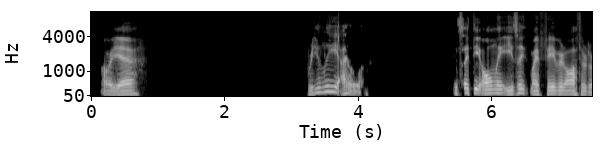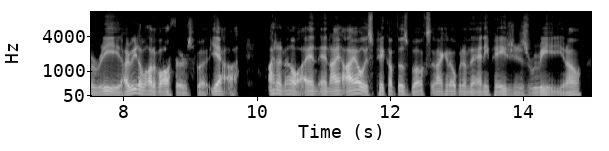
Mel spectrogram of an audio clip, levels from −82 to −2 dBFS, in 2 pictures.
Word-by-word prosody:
Oh, -, -, -3 dB
yeah? 120 Hz, +3 st, +2 dB, 2.5 s
Really? 190 Hz, -, -3 dB
I -, -, 0 dB
w -, -, -4 dB, 1.4 s
It's, -, -, -6 dB
like, 170 Hz, -2 st, +1 dB
the 160 Hz, -2 st, +2 dB
only 150 Hz, +2 st, +2 dB
he's, 130 Hz, +3 st, -2 dB
like, 160 Hz, -3 st, 0 dB
my 130 Hz, -2 st, +1 dB
favorite 130 Hz, 0 st, 0 dB
author 125 Hz, -2 st, 0 dB
to 95 Hz, -1 st, -3 dB
read. 95 Hz, 0 st, 0 dB
I 105 Hz, -, +2 dB
read 150 Hz, +7 st, +3 dB
a -, -, +4 dB
lot 120 Hz, -2 st, +3 dB
of 100 Hz, -, -5 dB
authors, 95 Hz, -5 st, 0 dB
but, -, -, -4 dB
yeah, -, -, +4 dB
I -, -, -5 dB, 0.5 s
I 130 Hz, -, +3 dB
don't 135 Hz, -4 st, +1 dB
know, 125 Hz, +1 st, +2 dB
I -, -, +2 dB
and 120 Hz, -1 st, +1 dB
and 115 Hz, -2 st, 0 dB
I 115 Hz, +2 st, +6 dB
I 120 Hz, +2 st, +6 dB
always 135 Hz, -7 st, +3 dB
pick 120 Hz, -1 st, -2 dB
up 120 Hz, -, -1 dB
those 110 Hz, -5 st, -1 dB
books, 110 Hz, +8 st, -3 dB
and -, -, -7 dB
I 110 Hz, -, 0 dB
can 115 Hz, +1 st, -3 dB
open 115 Hz, -1 st, -3 dB
'em 110 Hz, -2 st, -4 dB
to 95 Hz, -, -1 dB
any 100 Hz, +1 st, -1 dB
page 100 Hz, +1 st, -2 dB
and 95 Hz, -, -6 dB
just 80 Hz, -1 st, -6 dB
read, 90 Hz, +3 st, -1 dB
you 80 Hz, -, -5 dB
know? 100 Hz, +4 st, 0 dB
115 Hz, 205 wpm, -26 LUFS, 100-130 Hz, 2.5 s, I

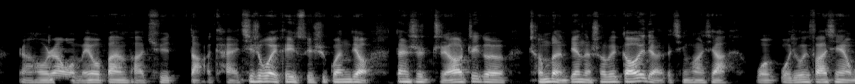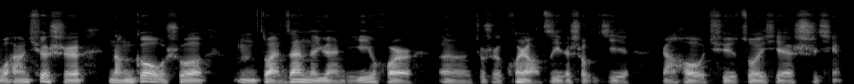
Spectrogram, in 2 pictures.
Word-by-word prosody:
然 95 Hz, -2 st, -7 dB
后 100 Hz, +1 st, -1 dB
让 105 Hz, 0 st, +3 dB
我 90 Hz, -, -1 dB
没 90 Hz, +1 st, -3 dB
有 100 Hz, 0 st, +4 dB
办 100 Hz, 0 st, +2 dB
法 90 Hz, -2 st, -3 dB
去 95 Hz, +1 st, -8 dB
打 -, -, -1 dB
开， 90 Hz, -, -4 dB
其 130 Hz, -, -2 dB
实 135 Hz, -, +3 dB
我 135 Hz, -, +7 dB
也 -, -, +4 dB
可 -, -, -1 dB
以 120 Hz, -, +4 dB
随 105 Hz, +1 st, -4 dB
时 105 Hz, +2 st, -5 dB
关 115 Hz, +1 st, +2 dB
掉。 120 Hz, -, +6 dB, 0.2 s
但 125 Hz, -2 st, +3 dB
是 120 Hz, +1 st, -1 dB
只 105 Hz, -2 st, -6 dB
要 115 Hz, +4 st, +7 dB
这 130 Hz, +4 st, -2 dB
个 105 Hz, -4 st, +2 dB, 0.2 s
成 110 Hz, +3 st, +1 dB
本 95 Hz, -7 st, +5 dB
变 120 Hz, +2 st, +2 dB
得 105 Hz, -, 0 dB
稍 100 Hz, +4 st, -3 dB
微 125 Hz, +1 st, +1 dB
高 125 Hz, +4 st, +8 dB
一 -, -, +4 dB
点 -, -, +2 dB
儿 -, -, -4 dB
的 90 Hz, -, -11 dB
情 95 Hz, +1 st, -8 dB
况 95 Hz, -1 st, -3 dB
下， 95 Hz, -, +1 dB, 0.3 s
我 95 Hz, -1 st, -4 dB
我 100 Hz, -, -3 dB
就 105 Hz, -, -3 dB
会 110 Hz, 0 st, +1 dB
发 110 Hz, 0 st, +5 dB
现 105 Hz, -2 st, +1 dB
我 100 Hz, -, +1 dB
好 100 Hz, -, -4 dB
像 100 Hz, -, -1 dB
确 135 Hz, +7 st, -1 dB
实 95 Hz, -2 st, 0 dB, 0.3 s
能 100 Hz, -1 st, -1 dB
够 110 Hz, -6 st, +3 dB
说， 95 Hz, -1 st, -1 dB, 0.3 s
嗯， 95 Hz, -3 st, -4 dB
短 90 Hz, -2 st, +2 dB
暂 110 Hz, +3 st, +2 dB
地 95 Hz, -, 0 dB
远 90 Hz, -2 st, -3 dB
离 90 Hz, -, -16 dB
一 110 Hz, -, -2 dB
会 100 Hz, -, -2 dB
儿， 90 Hz, -2 st, +2 dB, 0.2 s
呃， 90 Hz, -2 st, -8 dB
就 100 Hz, +1 st, -14 dB
是 95 Hz, -1 st, -10 dB
困 110 Hz, +5 st, -1 dB
扰 85 Hz, -4 st, +2 dB
自 85 Hz, +4 st, -12 dB
己 95 Hz, -, -3 dB
的 95 Hz, -, -7 dB
手 95 Hz, 0 st, -9 dB
机， 90 Hz, -3 st, -11 dB, 0.3 s
然 90 Hz, -, -6 dB
后 90 Hz, -3 st, -2 dB
去 90 Hz, +1 st, -9 dB
做 95 Hz, 0 st, -4 dB
一 90 Hz, -, -8 dB
些 90 Hz, -1 st, -5 dB
事 90 Hz, -, -8 dB
情， -, -, -12 dB
100 Hz, 290 characters per minute, -23 LUFS, 95-110 Hz, 0.3 s, 高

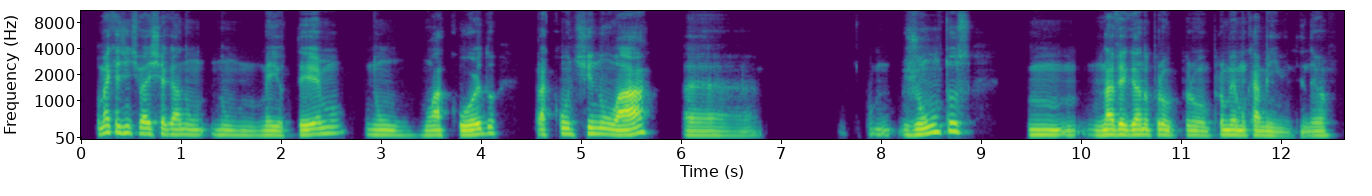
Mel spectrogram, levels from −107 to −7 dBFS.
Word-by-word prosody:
Como 155 Hz, +4 st, +1 dB
é -, -, +3 dB
que 180 Hz, -, +1 dB
a -, -, +2 dB
gente 170 Hz, -1 st, -2 dB
vai 150 Hz, -2 st, +4 dB
chegar 135 Hz, -2 st, 0 dB
num 125 Hz, -2 st, -4 dB
num 120 Hz, -2 st, -5 dB, 0.2 s
meio 115 Hz, 0 st, -1 dB
termo, 140 Hz, -, 0 dB, 0.2 s
num 120 Hz, -3 st, -4 dB
num 115 Hz, +1 st, -4 dB
acordo 125 Hz, +6 st, +2 dB, 0.4 s
pra 130 Hz, -, -1 dB
continuar, 145 Hz, +2 st, +4 dB, 0.3 s
eh 110 Hz, -1 st, -4 dB, 1.5 s
hum, 65 Hz, -1 st, -11 dB
juntos, 185 Hz, -, +1 dB, 0.6 s
hum, 125 Hz, -2 st, 0 dB
navegando 130 Hz, +1 st, +4 dB
para 130 Hz, +1 st, +1 dB
o 115 Hz, -, -1 dB
para 115 Hz, 0 st, -5 dB
o 110 Hz, -2 st, -2 dB
para 115 Hz, +3 st, -5 dB
o -, -, +3 dB
mesmo 120 Hz, -1 st, +3 dB
caminho, 105 Hz, -5 st, -1 dB
entendeu? 105 Hz, +4 st, -6 dB
125 Hz, 140 wpm, -24 LUFS, 115-140 Hz, 1.5 s, vai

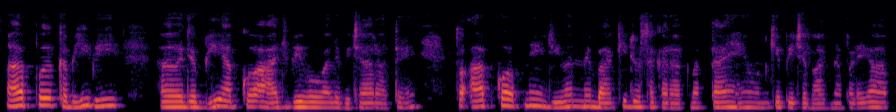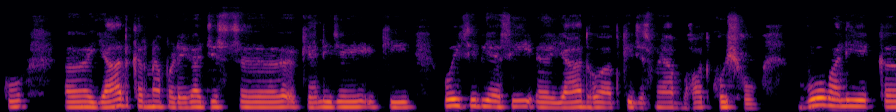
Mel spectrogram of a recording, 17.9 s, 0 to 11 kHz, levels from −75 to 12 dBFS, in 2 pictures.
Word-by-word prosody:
आप 205 Hz, +3 st, +5 dB, 0.3 s
कभी-भी 180 Hz, +4 st, +1 dB, 0.6 s
अ, -, -, +3 dB, 0.2 s
जब 160 Hz, -1 st, +2 dB
भी 160 Hz, +7 st, +1 dB
आपको 170 Hz, +1 st, -4 dB
आज 150 Hz, -1 st, 0 dB
भी 160 Hz, +1 st, +5 dB
वो 155 Hz, -1 st, +2 dB
वाले 150 Hz, 0 st, -3 dB
विचार 140 Hz, +1 st, -5 dB
आते 135 Hz, +3 st, -10 dB
हैं, 165 Hz, +4 st, -10 dB, 0.4 s
तो -, -, +2 dB
आपको 180 Hz, +3 st, +2 dB
अपने 195 Hz, +1 st, -1 dB
जीवन 155 Hz, +4 st, -1 dB
में 170 Hz, -1 st, -1 dB
बाकी 140 Hz, +3 st, -1 dB
जो 160 Hz, 0 st, 0 dB
सकारात्मकताएँ 145 Hz, +1 st, -3 dB
हैं 150 Hz, 0 st, -5 dB
उनके 145 Hz, +1 st, -6 dB
पीछे 140 Hz, 0 st, -4 dB
भागना 130 Hz, +1 st, -9 dB
पड़ेगा। 140 Hz, +3 st, -5 dB
आपको 150 Hz, +3 st, -5 dB, 0.5 s
अ, -, -, +2 dB, 0.3 s
याद 180 Hz, +6 st, +4 dB
करना 165 Hz, -1 st, +1 dB
पड़ेगा 150 Hz, +1 st, +1 dB
जिस 160 Hz, 0 st, 0 dB, 0.8 s
कह 150 Hz, 0 st, -2 dB
लीजिए 160 Hz, 0 st, +1 dB
कि 150 Hz, 0 st, -1 dB, 0.5 s
कोई-सी 190 Hz, -1 st, +5 dB
भी 180 Hz, -1 st, +3 dB
ऐसी 170 Hz, +1 st, -1 dB
अ, -, -, +1 dB
याद 150 Hz, +1 st, +1 dB
हो 150 Hz, 0 st, 0 dB
आपकी 145 Hz, +2 st, -3 dB
जिसमें 150 Hz, +2 st, -6 dB
आप 150 Hz, -1 st, -5 dB
बहुत 145 Hz, +1 st, -7 dB
खुश 155 Hz, +1 st, +2 dB
हो। 125 Hz, -1 st, -6 dB, 0.5 s
वो 215 Hz, +3 st, +9 dB
वाली 185 Hz, 0 st, +2 dB
1 175 Hz, 0 st, -4 dB
155 Hz, 165 wpm, -24 LUFS, 145-170 Hz, 0.8 s, वो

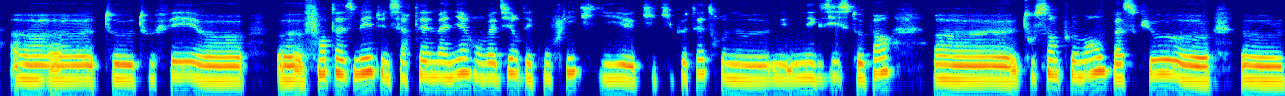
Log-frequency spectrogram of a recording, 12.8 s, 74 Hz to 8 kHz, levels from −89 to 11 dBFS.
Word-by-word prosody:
heu, 170 Hz, -1 st, +2 dB
te 175 Hz, -1 st, +3 dB
te 175 Hz, +1 st, -14 dB, 0.2 s
fait, 200 Hz, -1 st, +2 dB
heu, 165 Hz, -1 st, +3 dB, 0.4 s
heu, 165 Hz, 0 st, +4 dB
fantasmer 220 Hz, +1 st, +2 dB
d'une 225 Hz, -5 st, -4 dB
certaine 195 Hz, +1 st, -3 dB
manière, 205 Hz, +4 st, -1 dB
on 190 Hz, -, -7 dB
va 185 Hz, 0 st, +1 dB
dire, 220 Hz, +5 st, -2 dB
des 185 Hz, -4 st, -3 dB
conflits 190 Hz, +8 st, -5 dB
qui 175 Hz, -7 st, -2 dB
qui 165 Hz, +1 st, -15 dB
qui 170 Hz, +1 st, -17 dB
peut-être 195 Hz, +3 st, -7 dB
ne 170 Hz, -1 st, -1 dB
n'e 180 Hz, 0 st, -4 dB
n'existent 185 Hz, +1 st, -2 dB
pas, 220 Hz, +6 st, -1 dB, 0.4 s
heu, 165 Hz, -1 st, +3 dB
tout 195 Hz, -, -11 dB
simplement 210 Hz, +3 st, -1 dB
parce 180 Hz, 0 st, 0 dB
que, 215 Hz, -, -5 dB
heu, 180 Hz, -7 st, +4 dB, 0.3 s
heu, 160 Hz, -2 st, +3 dB
180 Hz, 140 wpm, -19 LUFS, 170-205 Hz, 0.4 s, heu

